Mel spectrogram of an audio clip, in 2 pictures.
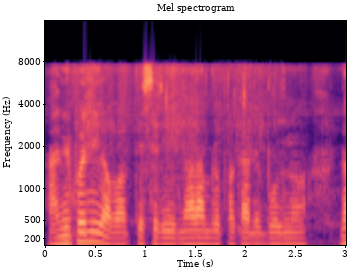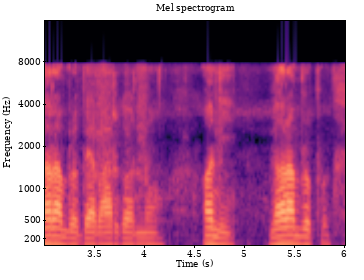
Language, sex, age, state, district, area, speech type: Nepali, male, 45-60, West Bengal, Kalimpong, rural, spontaneous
